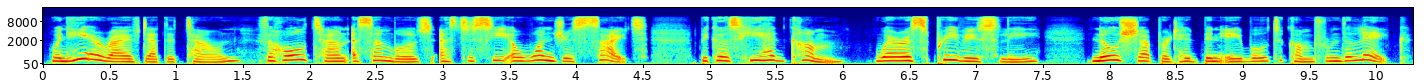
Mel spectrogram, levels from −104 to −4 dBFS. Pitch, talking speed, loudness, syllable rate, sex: 240 Hz, 185 wpm, -18 LUFS, 5.1 syllables/s, female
